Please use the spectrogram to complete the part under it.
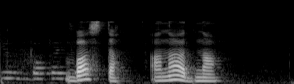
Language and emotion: Russian, neutral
